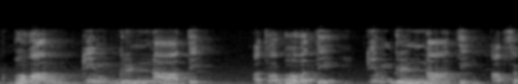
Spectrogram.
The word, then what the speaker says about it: गृह्णाति: गृह्णाति, गृह्णीतः, गृह्णन्ति, गृह्णासि, गृह्णीथः, गृह्णीथः, गृह्णामि, गृह्णीवः, गृह्णीमः। उच्चारण कैसे करेंगे इसका, गृह, गृह, हलंत है, गृह, और णा पूरा है, तो गृह और णाति, गृह्णाति, गृह्णीतः, गृह्णीतः, गृह्णन्ति, गृह्णासि, गृह्णीथः, गृह्णीथ, गृह्णामि, गृह्णीवः, गृह्णीमः।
